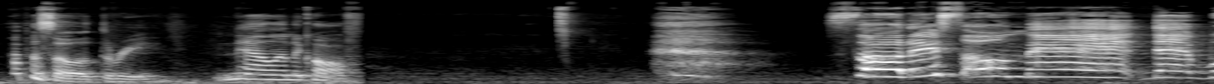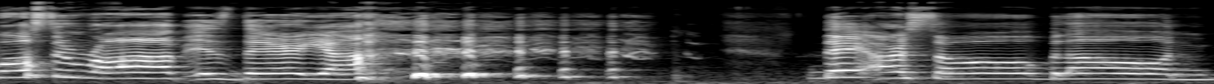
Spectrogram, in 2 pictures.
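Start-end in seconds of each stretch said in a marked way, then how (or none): 4.1-12.1 loud, higher and slow, gushing with laughter; excited shout. Real, not acted. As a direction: burst out with glee. Gossiping excitedly about the show.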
